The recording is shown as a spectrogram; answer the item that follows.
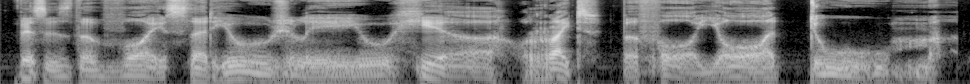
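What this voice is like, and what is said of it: Scary put-on voice. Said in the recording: “this is my scary voice.”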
